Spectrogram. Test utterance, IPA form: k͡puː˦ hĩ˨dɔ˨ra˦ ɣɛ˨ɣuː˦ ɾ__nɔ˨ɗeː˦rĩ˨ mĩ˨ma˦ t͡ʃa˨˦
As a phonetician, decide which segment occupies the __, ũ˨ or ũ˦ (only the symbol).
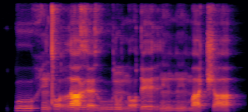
ũ˨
